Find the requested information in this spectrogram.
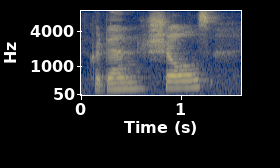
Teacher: It's just important that that first syllable is reduced and short, and then my length and stress falls on the den syllable. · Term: second syllable stress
